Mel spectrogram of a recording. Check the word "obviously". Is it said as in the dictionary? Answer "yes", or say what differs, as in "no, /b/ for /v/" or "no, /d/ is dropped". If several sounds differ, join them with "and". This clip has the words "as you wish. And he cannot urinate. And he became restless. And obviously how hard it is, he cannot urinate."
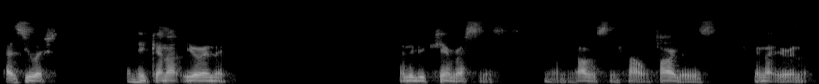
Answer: yes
